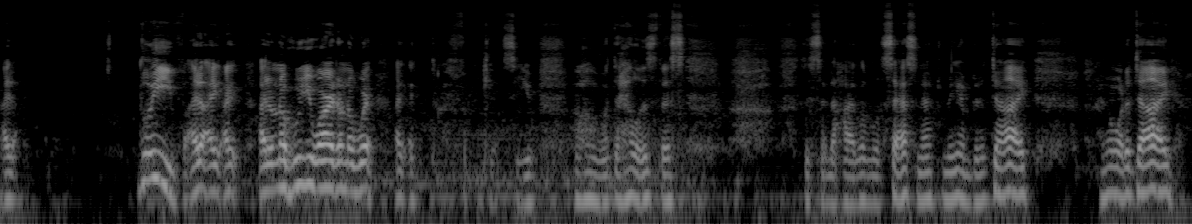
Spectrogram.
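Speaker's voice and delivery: terrified, stammering character voice. Voicing a character whose hand shakes in front of an assassin: terrified stammering character. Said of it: "his hand is shaking".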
